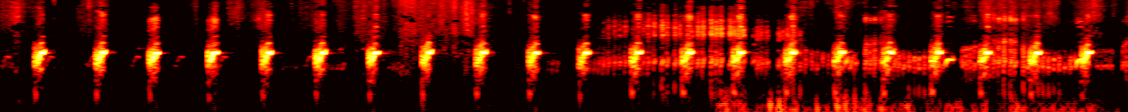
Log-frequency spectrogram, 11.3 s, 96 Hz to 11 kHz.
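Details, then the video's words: A long, regular run of white-breasted waterhen lure notes, about two per second, loud and clear-toned throughout, while a low rumbling noise and faint hiss rise beneath the later notes. "เสียงนกกวักต่อ2020 เสียงใสเข้าเร็วมาก"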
